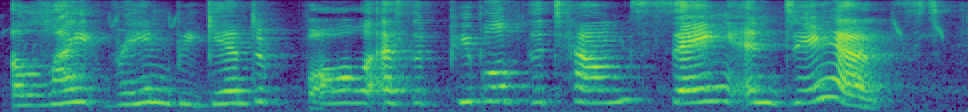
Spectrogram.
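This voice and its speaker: A woman storyteller reading a children's book aloud in an expressive style, leaning on key words. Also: very high-pitched, a little slow, echoey room. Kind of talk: animated children's story narration.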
